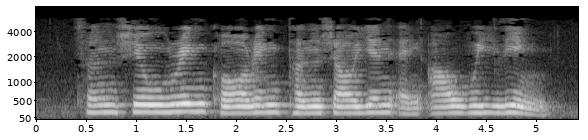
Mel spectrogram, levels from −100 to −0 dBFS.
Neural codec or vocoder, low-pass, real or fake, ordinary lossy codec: none; 7.2 kHz; real; MP3, 24 kbps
